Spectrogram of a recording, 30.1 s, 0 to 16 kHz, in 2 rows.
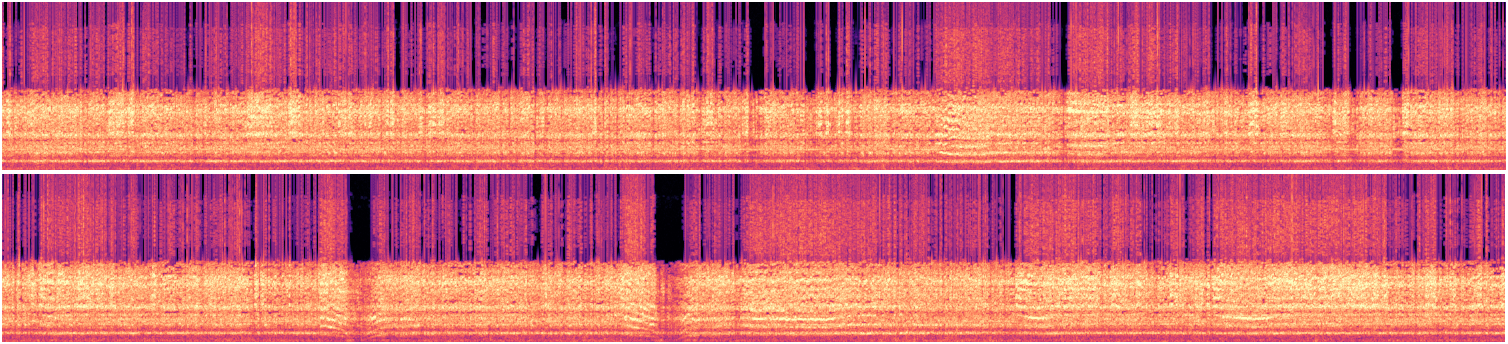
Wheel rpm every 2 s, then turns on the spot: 230, 230, 230, 230, 230, 230, 230, 230, 230, 180, 220, 160, 230, 230, 230.
none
